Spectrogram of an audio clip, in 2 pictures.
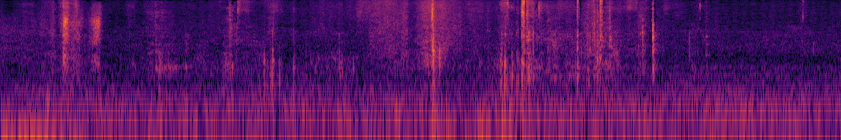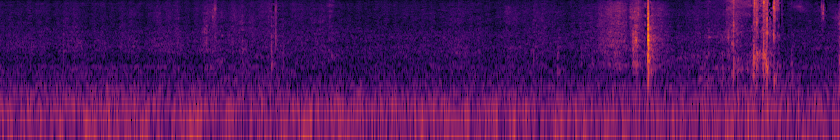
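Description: Steady low room rumble with scattered sharp clicks and knocks from handling at a lectern laptop: a cluster a couple of seconds in, and two more near the end.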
